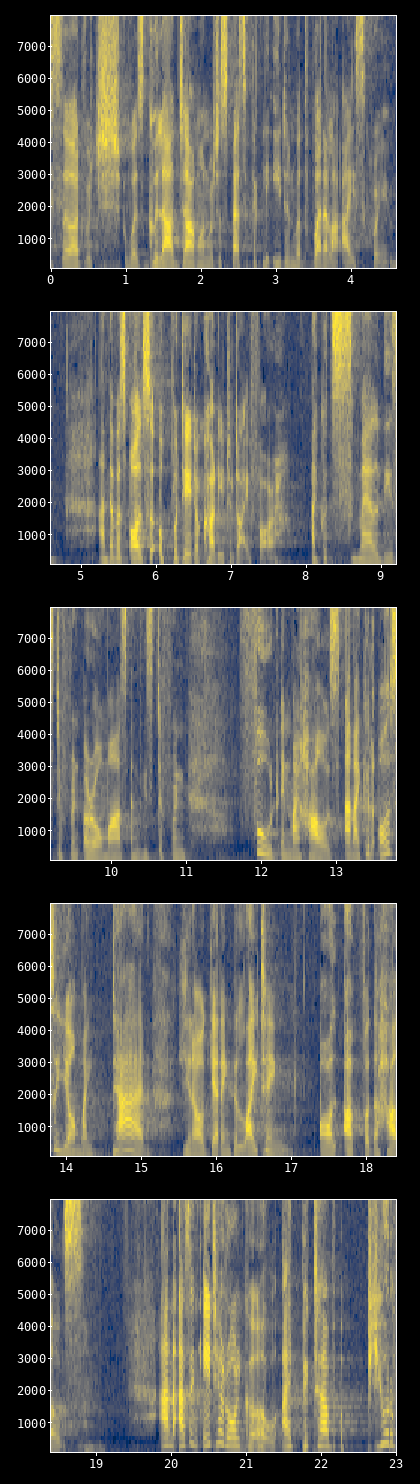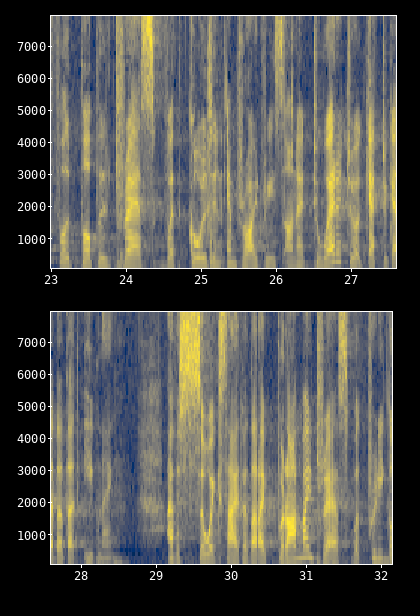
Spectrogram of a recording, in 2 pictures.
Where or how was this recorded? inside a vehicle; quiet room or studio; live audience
live audience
